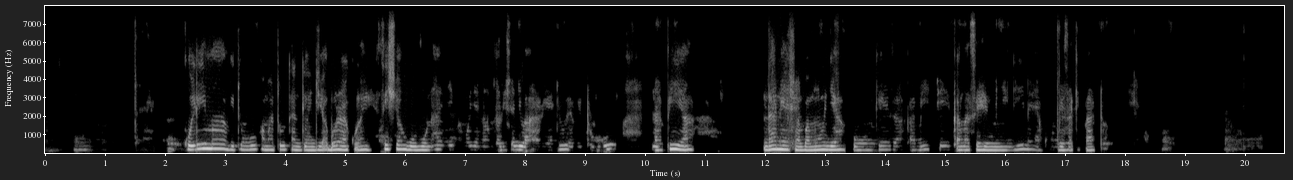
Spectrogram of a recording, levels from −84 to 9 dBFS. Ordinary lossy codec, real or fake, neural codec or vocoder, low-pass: Opus, 24 kbps; fake; codec, 16 kHz, 8 kbps, FreqCodec, larger model; 7.2 kHz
